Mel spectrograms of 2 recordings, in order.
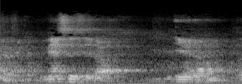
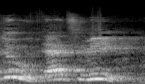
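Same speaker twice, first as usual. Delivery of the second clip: slow exasperated insistence; 9 semitones higher, 3 dB louder, slower than usual. Retold or imitated.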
